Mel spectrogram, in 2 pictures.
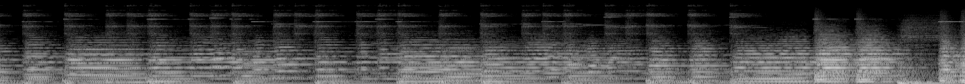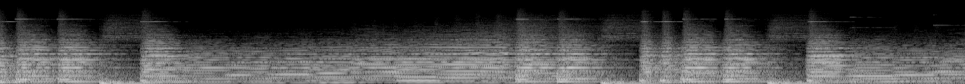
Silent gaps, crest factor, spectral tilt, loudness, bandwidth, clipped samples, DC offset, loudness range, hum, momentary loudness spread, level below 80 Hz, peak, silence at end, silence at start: none; 18 dB; -6 dB/octave; -21 LUFS; 17.5 kHz; under 0.1%; under 0.1%; 6 LU; none; 9 LU; -32 dBFS; -2 dBFS; 0 s; 0 s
